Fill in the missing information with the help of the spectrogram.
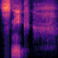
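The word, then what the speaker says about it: Snyk: you that's SNY YK I've hear some people pronounce it Snick but I think it's sneak um I've always uh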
